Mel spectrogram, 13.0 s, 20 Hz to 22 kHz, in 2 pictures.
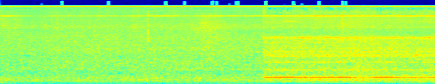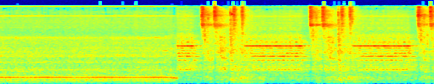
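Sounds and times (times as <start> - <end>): machine humming: 0.5 - 13.0
machine whine: 3.9 - 13.0.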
